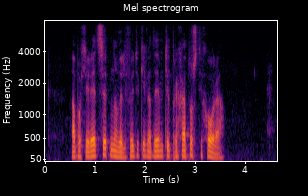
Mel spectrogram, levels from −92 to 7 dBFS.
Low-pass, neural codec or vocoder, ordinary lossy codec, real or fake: 7.2 kHz; codec, 24 kHz, 0.9 kbps, WavTokenizer, medium speech release version 1; AAC, 48 kbps; fake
